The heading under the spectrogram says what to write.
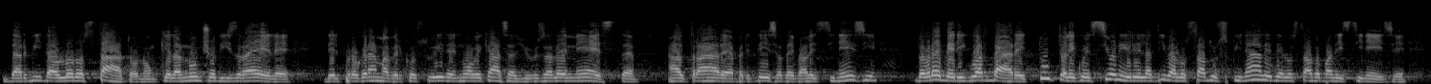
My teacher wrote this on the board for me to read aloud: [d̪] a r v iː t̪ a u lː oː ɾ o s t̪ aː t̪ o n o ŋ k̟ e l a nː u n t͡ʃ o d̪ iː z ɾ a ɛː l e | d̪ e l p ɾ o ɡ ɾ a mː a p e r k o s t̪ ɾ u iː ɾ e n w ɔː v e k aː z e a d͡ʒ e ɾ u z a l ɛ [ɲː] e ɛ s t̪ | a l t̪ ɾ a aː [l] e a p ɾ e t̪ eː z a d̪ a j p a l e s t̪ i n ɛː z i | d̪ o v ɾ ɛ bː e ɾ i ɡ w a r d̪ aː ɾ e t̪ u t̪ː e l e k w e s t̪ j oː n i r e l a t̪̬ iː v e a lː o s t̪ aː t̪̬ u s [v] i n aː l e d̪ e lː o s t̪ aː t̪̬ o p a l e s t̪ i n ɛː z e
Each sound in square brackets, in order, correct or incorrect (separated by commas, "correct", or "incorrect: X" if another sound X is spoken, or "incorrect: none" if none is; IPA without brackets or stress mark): correct, incorrect: mː, incorrect: ɾ, incorrect: f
